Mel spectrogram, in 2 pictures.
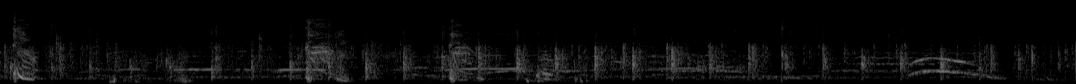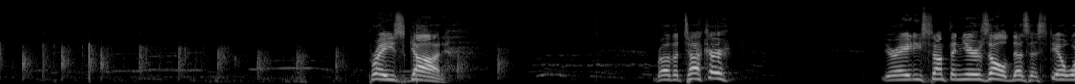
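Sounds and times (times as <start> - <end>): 
audience clapping hands: 0.0 - 16.0
speech: 14.5 - 15.4, 17.4 - 18.1, 19.6 - 21.5.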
